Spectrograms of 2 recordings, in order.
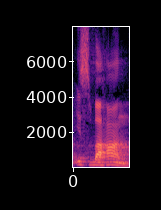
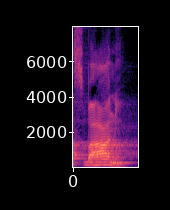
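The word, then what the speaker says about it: أصبهان: আরবিতে হয় আল আসবাহানি, বা উচ্চারণ হয় ইসবাহান বা আসবাহানি।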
